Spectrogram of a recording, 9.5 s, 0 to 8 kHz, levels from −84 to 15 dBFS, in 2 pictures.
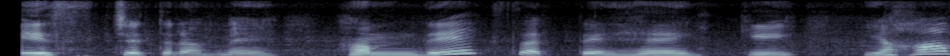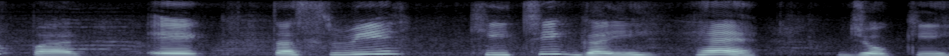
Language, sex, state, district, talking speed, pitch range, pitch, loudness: Hindi, female, Madhya Pradesh, Dhar, 105 wpm, 220-265 Hz, 240 Hz, -21 LUFS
